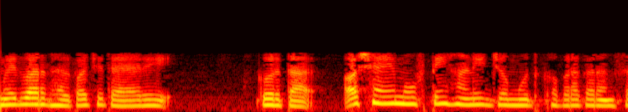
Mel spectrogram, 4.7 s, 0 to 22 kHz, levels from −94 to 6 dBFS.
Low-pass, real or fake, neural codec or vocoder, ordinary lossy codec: 3.6 kHz; real; none; AAC, 32 kbps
